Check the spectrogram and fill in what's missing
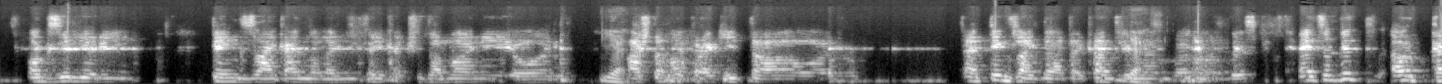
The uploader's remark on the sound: In a Zoom meeting on 18th May 2022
